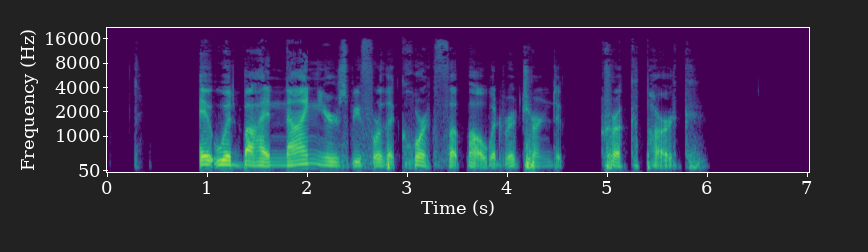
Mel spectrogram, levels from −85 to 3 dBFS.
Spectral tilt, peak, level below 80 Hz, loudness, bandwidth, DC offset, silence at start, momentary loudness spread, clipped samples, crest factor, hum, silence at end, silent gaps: -6.5 dB/octave; 0 dBFS; -56 dBFS; -19 LUFS; 16 kHz; under 0.1%; 0.95 s; 19 LU; under 0.1%; 20 dB; none; 1.1 s; 4.61-4.94 s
